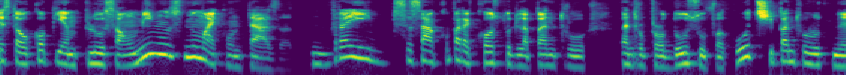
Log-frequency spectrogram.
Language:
Romanian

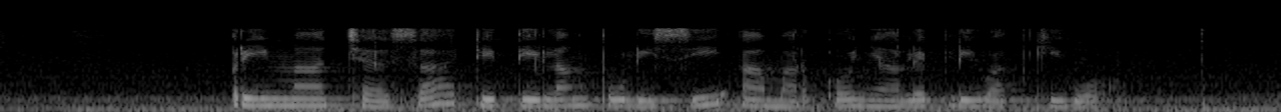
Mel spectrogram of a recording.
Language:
Javanese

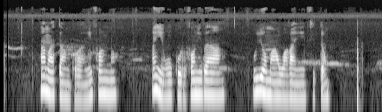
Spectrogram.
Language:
Ibibio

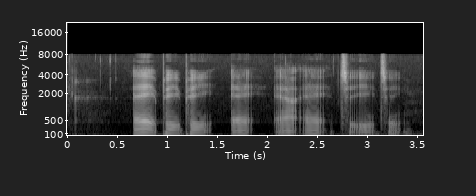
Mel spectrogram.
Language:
Danish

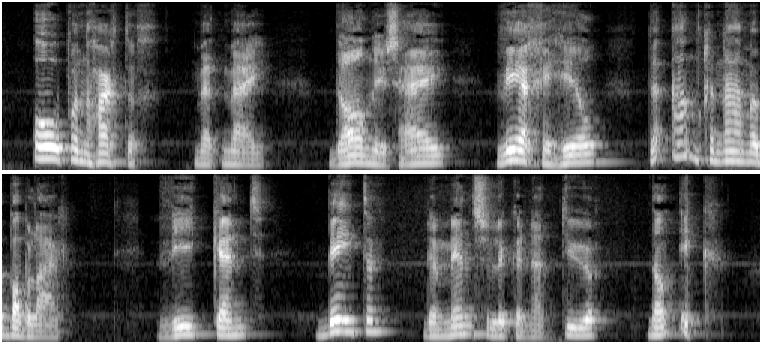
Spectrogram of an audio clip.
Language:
Dutch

